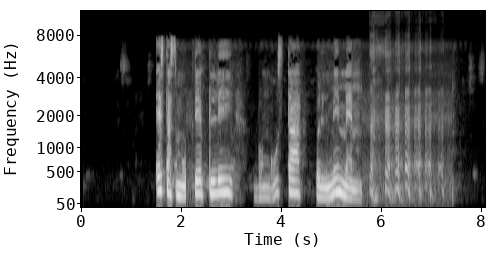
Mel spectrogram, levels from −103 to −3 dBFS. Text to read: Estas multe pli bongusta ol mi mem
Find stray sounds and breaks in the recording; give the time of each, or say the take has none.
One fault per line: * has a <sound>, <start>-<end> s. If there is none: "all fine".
* has a dropout, 2.1-2.2 s
* has a laugh, 5.8-7.3 s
